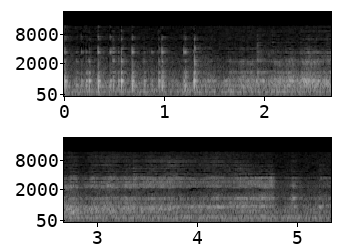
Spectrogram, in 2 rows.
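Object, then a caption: Small wooden bowl with wooden lid. Fingernails and fingertips tap and scratch a small, hollow, polished wooden bowl whose wooden lid is held against it with both hands on a table. About ten quick, dry taps with a hollow tone near 650 Hz come first, then a steady, softer scratching fills the rest of the clip.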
